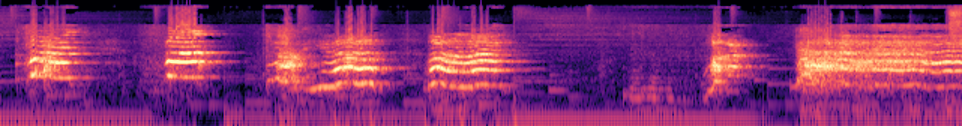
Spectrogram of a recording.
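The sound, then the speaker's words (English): A woman's voice imitates a chicken with a series of loud, squawky clucks in short bursts, ending in one longer, drawn-out squawk. “Did she just go bok bok like a chicken?”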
